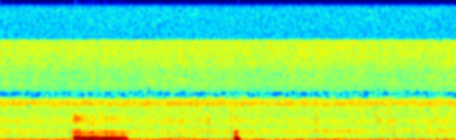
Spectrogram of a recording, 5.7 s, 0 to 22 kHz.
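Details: Neutered male house cat, born September 2017, calling out when touched: a wavering, warbling meow-like trill lasting about half a second, then one brief chirp a couple of seconds later, over a steady low rumble.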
